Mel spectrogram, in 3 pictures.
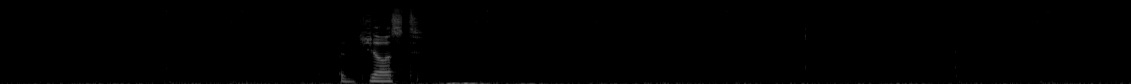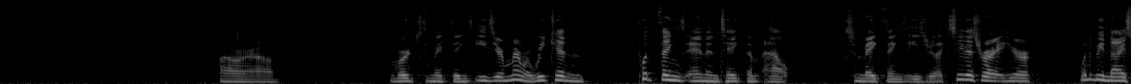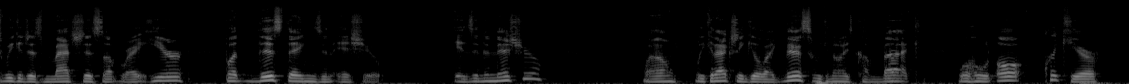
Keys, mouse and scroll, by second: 2.3 click, 2.4 click, 3.0 click, 4.8 click, 4.9 click, 5.9 click, 8.1 middle click, 10.4 click, 10.5 click, 11.5 click, 13.7 middle click, 29.2 click, 29.3 click, 32.8 alt+click.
